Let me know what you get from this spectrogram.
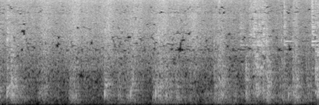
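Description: Chopped tomatoes, onions and green chillies sizzling in hot oil in a pot while a spatula stirs them, scraping repeatedly across the pot bottom.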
